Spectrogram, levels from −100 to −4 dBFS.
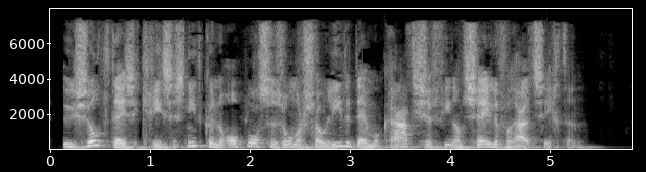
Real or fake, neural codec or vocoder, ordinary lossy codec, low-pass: real; none; AAC, 32 kbps; 7.2 kHz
